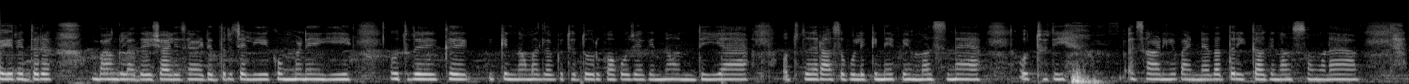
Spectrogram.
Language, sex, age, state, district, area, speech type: Dogri, female, 18-30, Jammu and Kashmir, Samba, rural, spontaneous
